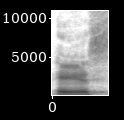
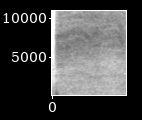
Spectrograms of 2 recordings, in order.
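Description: First: A vowel sound comes before the s. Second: The s sound starts with no vowel. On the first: The speaker calls it wrong. "al principio no se dice S" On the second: The speaker calls it right. "sino S"

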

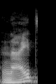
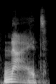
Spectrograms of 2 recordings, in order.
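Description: First: The word begins with a K sound. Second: The word begins with an N sound. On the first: The speaker calls it wrong. "No se dice night" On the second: The speaker calls it right. "la K tampoco se pronuncia"

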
